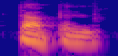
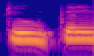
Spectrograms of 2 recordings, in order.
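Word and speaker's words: tuple: পার এবার আসি আমরা টাপেল টাপেল এটা টিউপেল বল না কেউ টাপেল এর উচ্চারণ ক্লাসে একটা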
